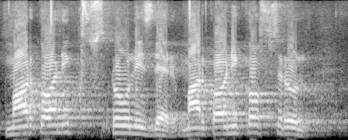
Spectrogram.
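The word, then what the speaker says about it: Markovnikov: Here actually after Ni Markovnich's rule, you cannot see this is actually silent here K. Markovnich's rule is there.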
